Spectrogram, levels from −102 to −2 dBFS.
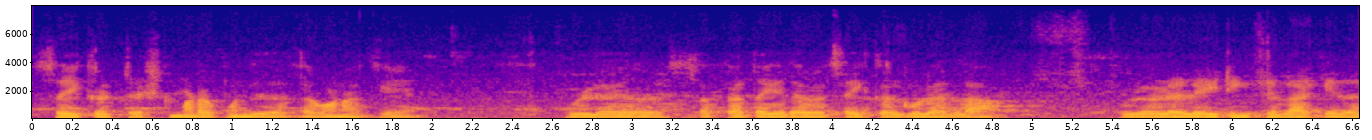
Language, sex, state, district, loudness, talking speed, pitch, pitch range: Kannada, female, Karnataka, Chamarajanagar, -18 LUFS, 135 wpm, 105 Hz, 100-110 Hz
